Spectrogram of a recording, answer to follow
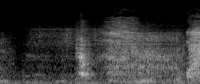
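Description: Two people blowing hard into latex balloons to inflate them by mouth, a breathy rushing sound with a short breath in between. It is quiet at first and grows louder from about a second in.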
